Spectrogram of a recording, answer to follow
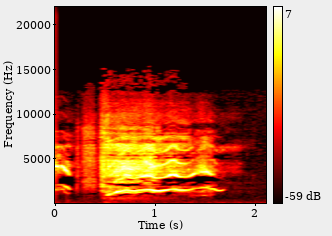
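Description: A high, wavering whistle-like tone with a quick wobble, lasting about a second, from an inserted comedy meme clip used as a reaction to a badly missed shot.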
